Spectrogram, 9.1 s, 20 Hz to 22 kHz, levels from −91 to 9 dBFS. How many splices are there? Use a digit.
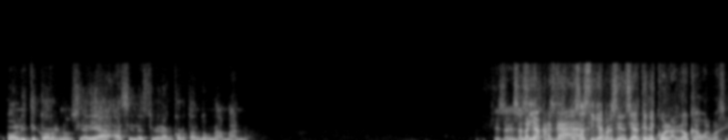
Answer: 0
